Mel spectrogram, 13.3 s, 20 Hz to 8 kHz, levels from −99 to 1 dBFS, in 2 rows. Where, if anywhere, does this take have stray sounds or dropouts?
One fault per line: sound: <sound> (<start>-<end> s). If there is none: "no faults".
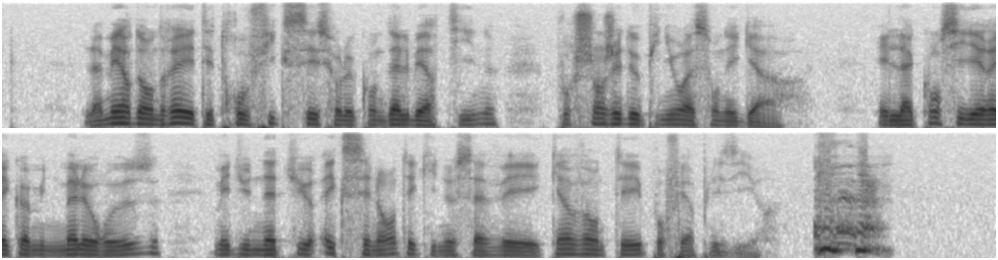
sound: cough (12.0-12.6 s)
